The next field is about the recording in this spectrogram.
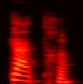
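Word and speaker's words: quatre: When we have cu and the vowel the u is silent we don't say I we say catra cat five sank sank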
